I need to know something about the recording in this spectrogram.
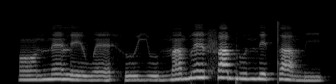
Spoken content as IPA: ɔ̃˨ nɛ̃˧le˨ wɛ̃˨hu˨ju˨ mã˨˦bɛ̃˦fa˦bu˧ ne˦ta˦˨ mi˨

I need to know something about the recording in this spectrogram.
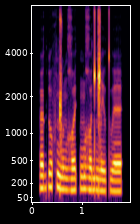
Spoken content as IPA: œ˧˥ɡɗo˧˥fŋ͡ǁu˩ŋ ʁʷeː˩˧kŋ͡mə˧ʁʷe˩˧dŋ͡ǁeː˩ tʷɛː˩

